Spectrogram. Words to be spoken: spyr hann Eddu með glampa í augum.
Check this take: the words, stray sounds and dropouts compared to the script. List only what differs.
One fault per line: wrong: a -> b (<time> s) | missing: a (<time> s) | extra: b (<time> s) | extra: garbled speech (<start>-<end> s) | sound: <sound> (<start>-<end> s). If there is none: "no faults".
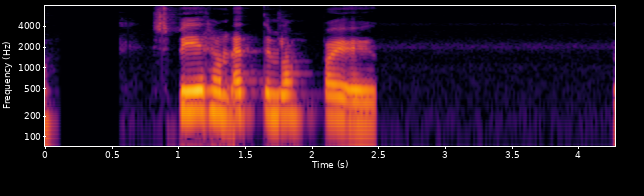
missing: með (1.7 s)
